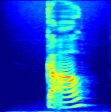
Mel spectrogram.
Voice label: "ka'al", from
